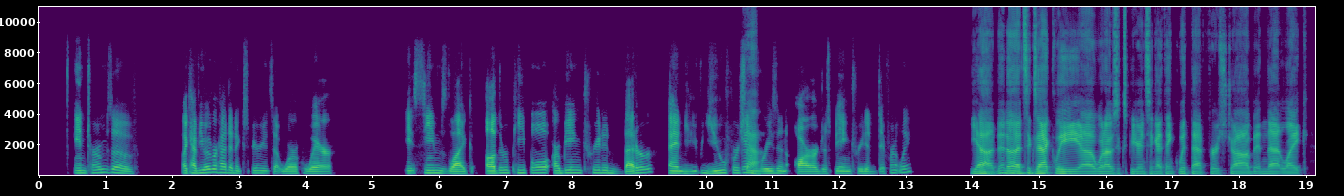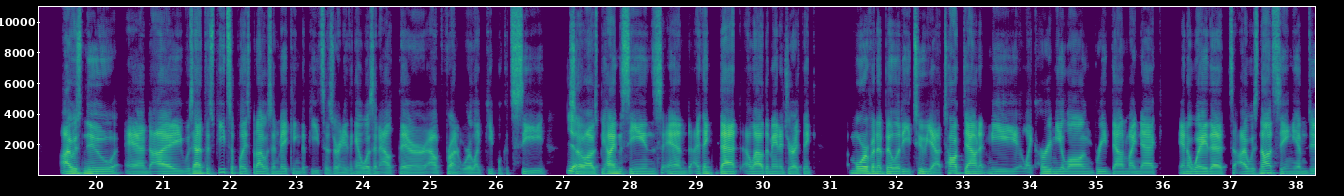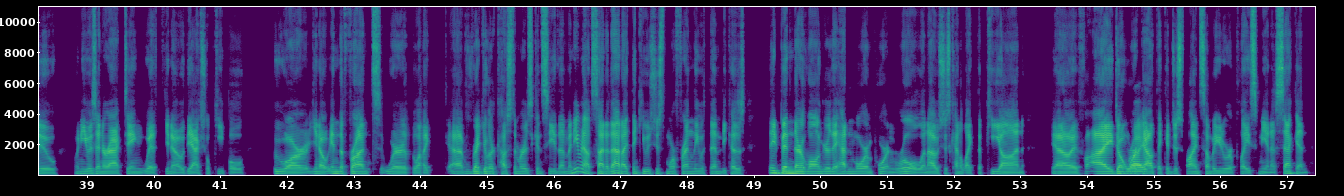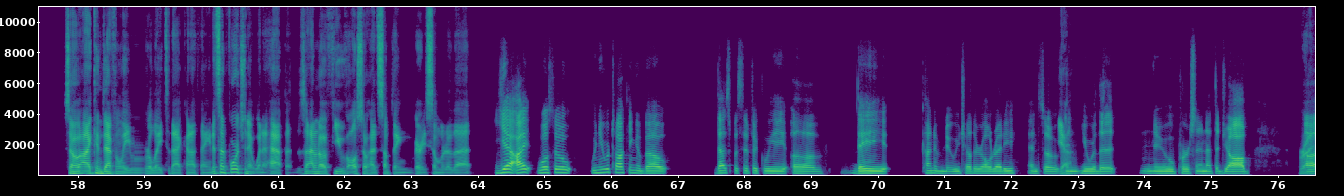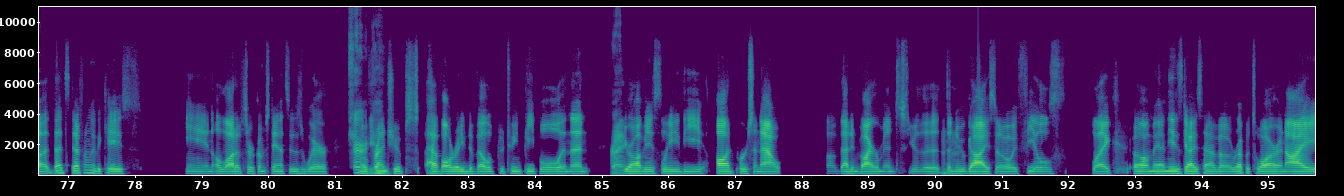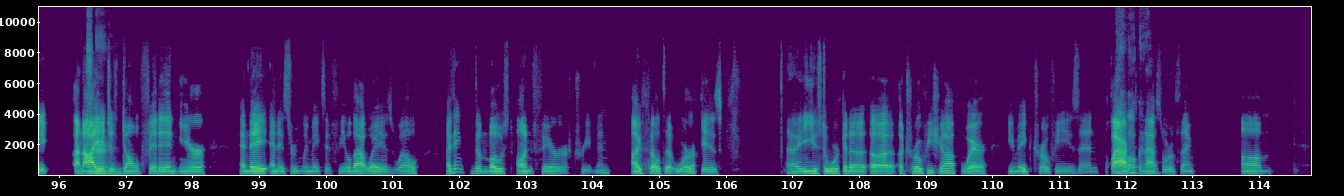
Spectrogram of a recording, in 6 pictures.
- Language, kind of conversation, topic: English, unstructured, What has your experience been with unfair treatment at work?
- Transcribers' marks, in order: tapping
